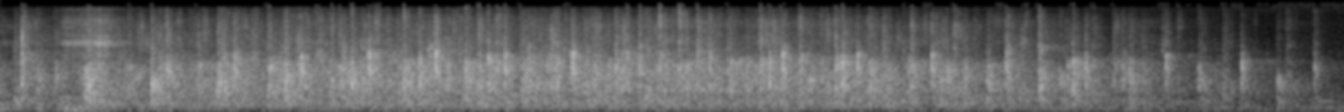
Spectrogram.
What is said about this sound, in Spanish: ¿Cuántos dicen aleluya? Un aplauso al Señor.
